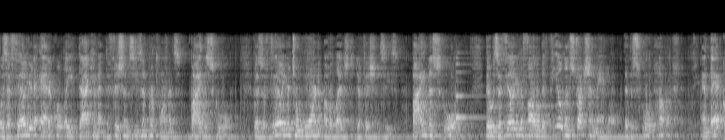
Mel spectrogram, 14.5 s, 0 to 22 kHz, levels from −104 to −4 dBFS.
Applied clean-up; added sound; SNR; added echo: neural separator model SepFormer DNS4.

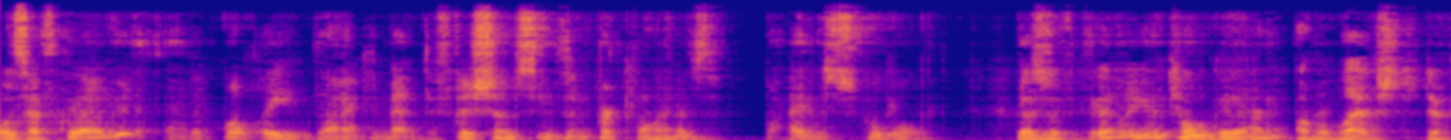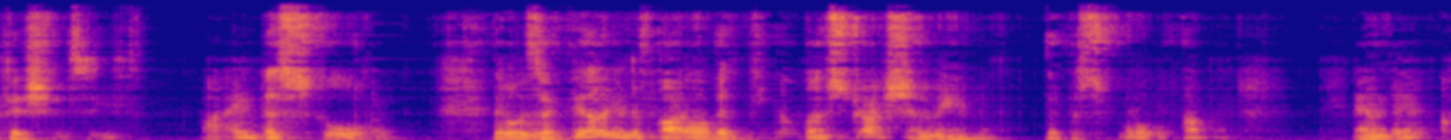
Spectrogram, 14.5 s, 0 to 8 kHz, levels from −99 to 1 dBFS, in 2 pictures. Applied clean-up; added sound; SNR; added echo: neural mask model DeepFilterNet 3.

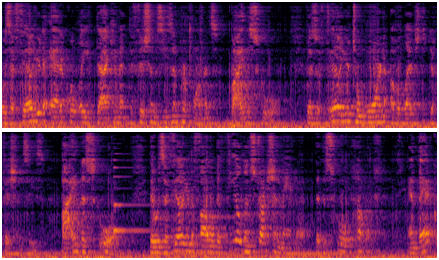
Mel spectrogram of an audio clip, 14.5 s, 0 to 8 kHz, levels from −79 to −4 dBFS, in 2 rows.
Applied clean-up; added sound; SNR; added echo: none; Bowed string instrument; 13 dB; reverberation time 0.6 s.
